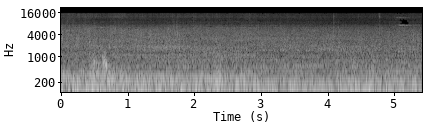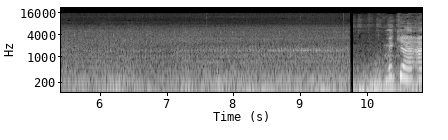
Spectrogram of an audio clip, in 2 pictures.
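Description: Cars drive past slowly on a wet road.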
